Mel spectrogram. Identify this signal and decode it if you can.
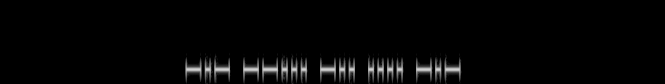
Morse code, heard as a keyed tone, about 25 wpm, 700 Hz. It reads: K7DHK
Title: USA Call Signs - 5 Characters - 25wpm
